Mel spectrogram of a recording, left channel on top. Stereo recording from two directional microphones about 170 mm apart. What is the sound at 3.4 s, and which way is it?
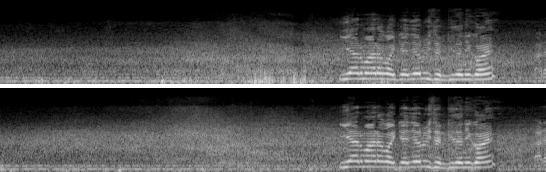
Speech, 10° left (ahead or behind).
